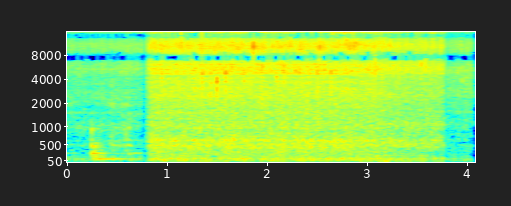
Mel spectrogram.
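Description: Spinach and egg curry frying in a pan, a loud steady sizzle that starts abruptly after a brief clatter and cuts off just before the end.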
